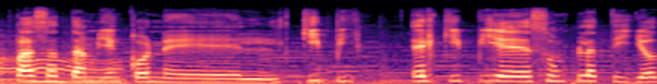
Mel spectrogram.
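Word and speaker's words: kibbeh: Eh, se puede, el kipi crudo, que se puede comer como un tipo carne tártara, y se pronuncia kipi, pero, bueno, aquí así lo decimos, pero la pronunciación como tal es kebe.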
